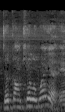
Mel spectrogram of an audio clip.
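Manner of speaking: usual speaking voice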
